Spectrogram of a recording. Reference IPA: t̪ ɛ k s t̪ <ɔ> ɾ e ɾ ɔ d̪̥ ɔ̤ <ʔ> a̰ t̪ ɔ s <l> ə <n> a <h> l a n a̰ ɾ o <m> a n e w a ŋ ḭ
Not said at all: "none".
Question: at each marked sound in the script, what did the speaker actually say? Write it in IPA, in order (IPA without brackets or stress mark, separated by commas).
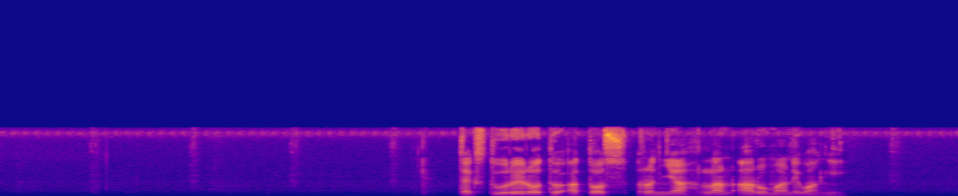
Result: u, ʔ, r, ɲ, h, m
